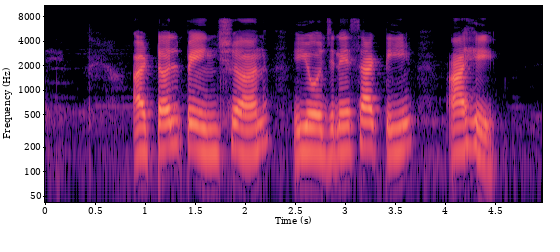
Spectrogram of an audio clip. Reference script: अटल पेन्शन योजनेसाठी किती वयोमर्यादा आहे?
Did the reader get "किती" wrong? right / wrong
wrong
